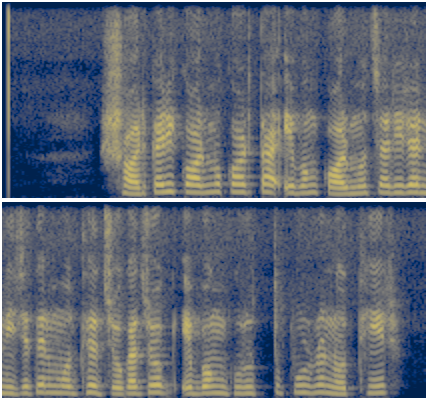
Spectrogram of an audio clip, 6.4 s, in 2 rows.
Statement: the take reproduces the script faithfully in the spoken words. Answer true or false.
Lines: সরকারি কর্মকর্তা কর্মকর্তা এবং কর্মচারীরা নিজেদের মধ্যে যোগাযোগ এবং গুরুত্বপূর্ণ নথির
false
